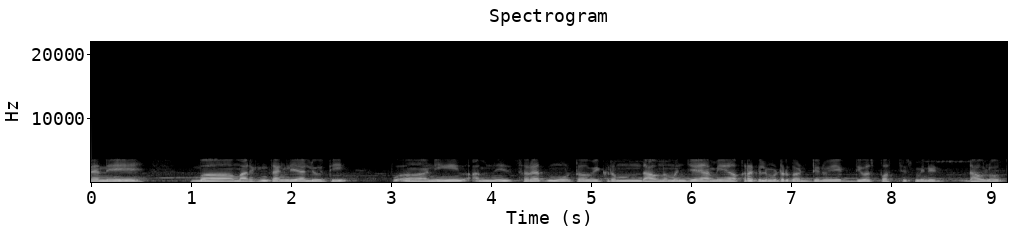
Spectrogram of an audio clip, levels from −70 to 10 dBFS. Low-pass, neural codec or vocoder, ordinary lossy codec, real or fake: 3.6 kHz; vocoder, 44.1 kHz, 128 mel bands every 256 samples, BigVGAN v2; none; fake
